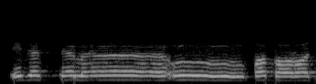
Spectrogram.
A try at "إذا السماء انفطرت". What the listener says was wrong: مد. مد اربع حركات. إذا السماء انفطرت. مد أربع حركات.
